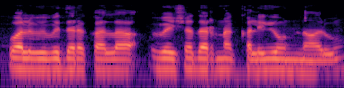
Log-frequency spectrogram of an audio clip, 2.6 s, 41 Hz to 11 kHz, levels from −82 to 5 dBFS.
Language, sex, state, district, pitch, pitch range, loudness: Telugu, male, Andhra Pradesh, Anantapur, 130 Hz, 130-135 Hz, -22 LUFS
